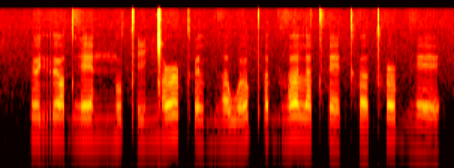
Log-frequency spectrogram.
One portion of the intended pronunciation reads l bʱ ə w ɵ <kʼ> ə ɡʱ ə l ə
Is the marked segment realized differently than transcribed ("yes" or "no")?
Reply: yes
